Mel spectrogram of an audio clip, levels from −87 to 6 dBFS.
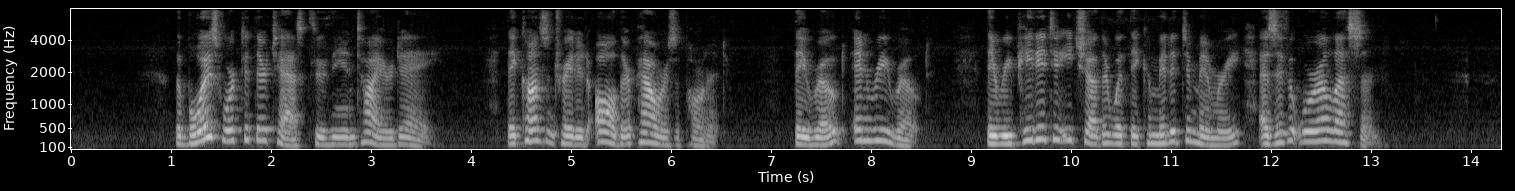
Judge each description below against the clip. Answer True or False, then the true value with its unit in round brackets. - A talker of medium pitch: True (175 Hz)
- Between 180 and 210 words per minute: False (160 wpm)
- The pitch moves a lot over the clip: True (6.1 semitones)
